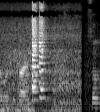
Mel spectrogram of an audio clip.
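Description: Street traffic rumble with a short vehicle horn honk a little over half a second in; the sound cuts off abruptly near the end.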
